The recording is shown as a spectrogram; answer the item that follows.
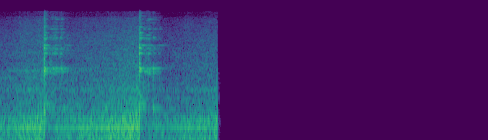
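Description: Pieces of freshly plasma-cut steel plate clinking and knocking against the steel slats of the cutting table as they are lifted off, over a steady hum. The sound stops abruptly about a second in.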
